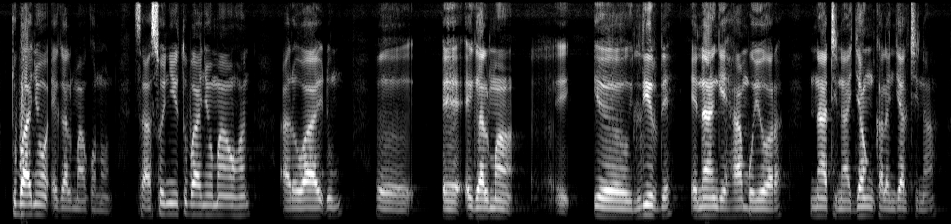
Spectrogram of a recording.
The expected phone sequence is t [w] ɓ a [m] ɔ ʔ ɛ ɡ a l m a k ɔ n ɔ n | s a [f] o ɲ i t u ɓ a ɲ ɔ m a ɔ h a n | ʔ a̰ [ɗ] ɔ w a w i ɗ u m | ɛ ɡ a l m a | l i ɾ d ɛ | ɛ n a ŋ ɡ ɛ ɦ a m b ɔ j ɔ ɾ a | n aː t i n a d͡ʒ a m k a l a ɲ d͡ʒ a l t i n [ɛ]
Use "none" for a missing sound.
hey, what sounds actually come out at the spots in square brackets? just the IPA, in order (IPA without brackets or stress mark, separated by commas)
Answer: u, ɲ, s, ɗ, a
